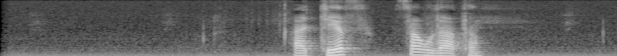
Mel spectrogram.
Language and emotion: Russian, neutral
